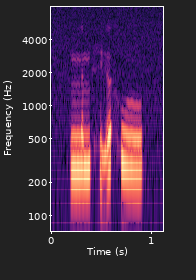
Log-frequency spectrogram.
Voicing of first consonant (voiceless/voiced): voiced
